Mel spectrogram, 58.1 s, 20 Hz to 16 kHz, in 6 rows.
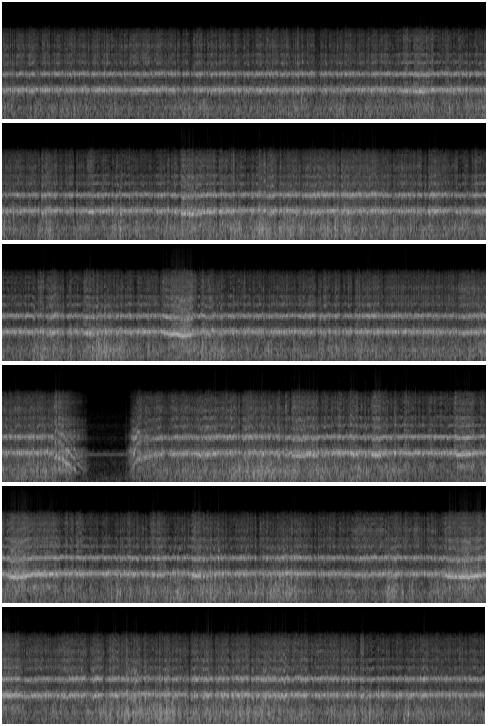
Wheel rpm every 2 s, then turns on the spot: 230, 230, 230, 230, 230, 230, 230, 230, 230, 230, 230, 230, 240, 230, 230, 60, 220, 220, 230, 220, 240, 230, 230, 230, 230, 230, 230, 230, 230.
none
